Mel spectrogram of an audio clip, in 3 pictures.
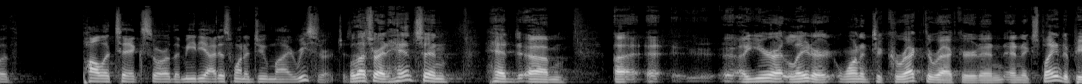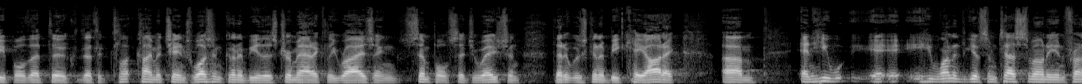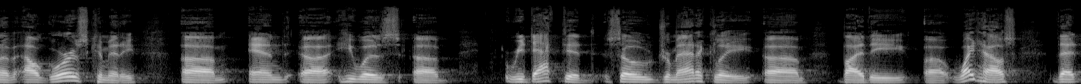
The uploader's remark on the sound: This program was recorded in front of a live audience at The Commonwealth Club.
